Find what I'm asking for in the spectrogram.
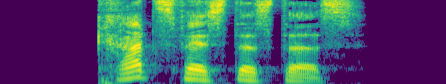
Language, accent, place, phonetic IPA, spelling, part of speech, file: German, Germany, Berlin, [ˈkʁat͡sˌfɛstəstəs], kratzfestestes, adjective, De-kratzfestestes.ogg
- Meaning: strong/mixed nominative/accusative neuter singular superlative degree of kratzfest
